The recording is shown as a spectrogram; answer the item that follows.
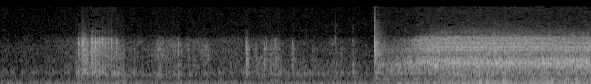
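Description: A few faint clicks and a short scrape, then from about three seconds in the steady electric hum of the wood lathe's motor running.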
